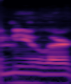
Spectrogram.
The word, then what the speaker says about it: Mueller: it's easier to for spelling purposes for people if I just say Mueller because then they they they don't think they don't think it's spelled that way when I say Miller.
